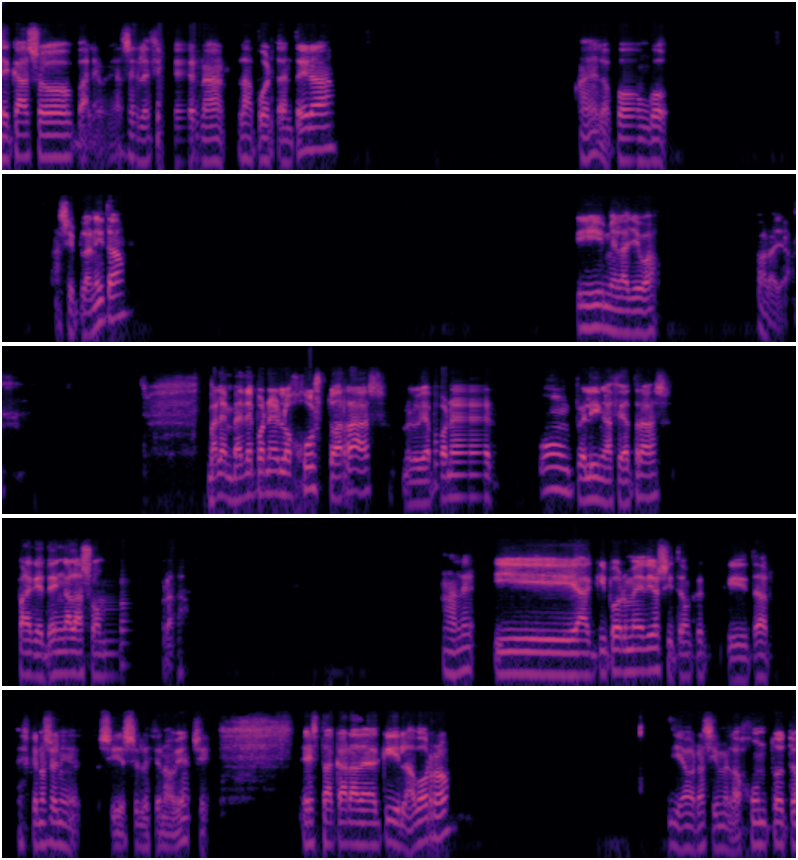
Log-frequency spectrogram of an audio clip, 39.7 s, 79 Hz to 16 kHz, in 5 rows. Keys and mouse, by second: 0.3 shift+middle click, 1.4 right click, 2.2 l, 4.3 click, 4.4 shift+middle click, 4.9 z, 7.6 click, 7.8 shift+middle click, 11.0 z, 12.5 shift+middle click, 14.1 KP_Decimal, 14.9 middle click, 17.2 g, 18.4 y, 19.0 ctrl+click, 21.5 x, 24.0 shift+click, 29.6 middle click, 30.6 Tab, 31.4 click, 31.5 alt+right click, 31.9 middle click, 36.4 click, 37.2 ctrl+Tab, 37.5 click, 37.8 alt+right click, 38.1-39.0 typing.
